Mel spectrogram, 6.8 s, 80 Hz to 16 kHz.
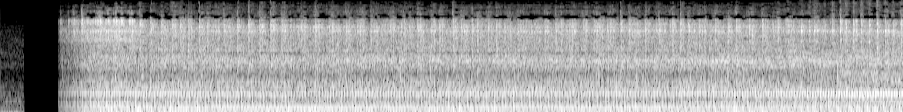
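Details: Home-machined Zundapp 5-speed engine, first start after fitting the new clutch and ignition cover: after a short pause it catches and holds a steady, high buzzing run with an even beat, no knocks or misses; running normally.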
